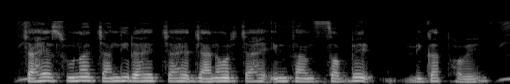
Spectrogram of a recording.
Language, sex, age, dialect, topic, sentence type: Bhojpuri, male, 18-24, Northern, banking, statement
